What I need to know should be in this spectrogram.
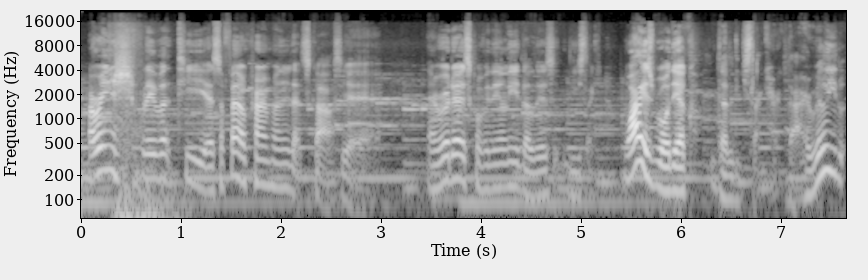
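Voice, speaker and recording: A man from Singapore giving casual live-stream commentary on a game's story, thinking aloud with lots of fillers and restarts. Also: mid-range voice. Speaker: streamer reacting to a game story.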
